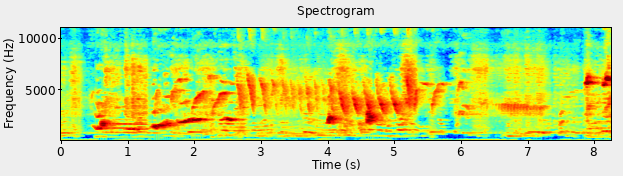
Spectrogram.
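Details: White-rumped shama song: rising clear whistles followed by rapid series of sharp downslurred notes and chatter, continuous and varied, with a low electrical-sounding hum underneath.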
